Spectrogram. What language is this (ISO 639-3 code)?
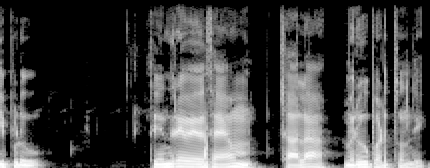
tel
